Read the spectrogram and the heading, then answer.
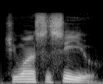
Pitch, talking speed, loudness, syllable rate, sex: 110 Hz, 290 wpm, -15 LUFS, 5.4 syllables/s, male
